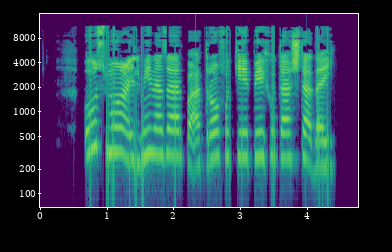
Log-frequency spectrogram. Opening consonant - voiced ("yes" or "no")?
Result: no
